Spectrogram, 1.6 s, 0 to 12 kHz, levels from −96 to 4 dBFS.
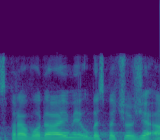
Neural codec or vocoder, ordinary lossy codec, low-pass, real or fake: none; AAC, 64 kbps; 7.2 kHz; real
